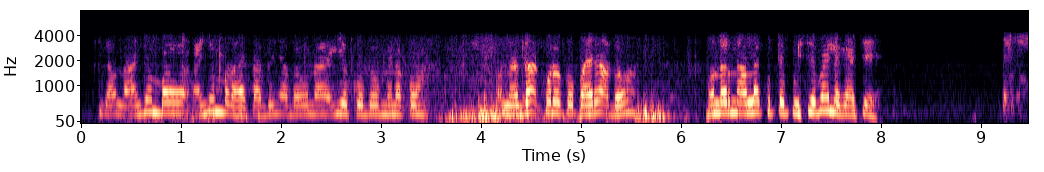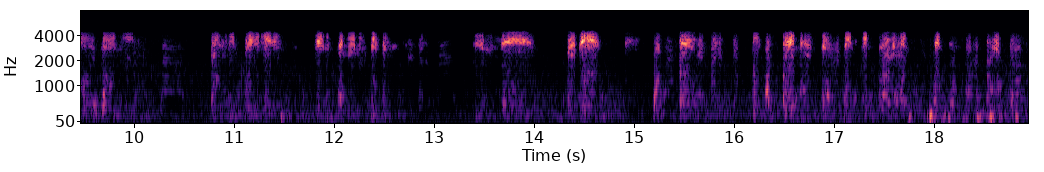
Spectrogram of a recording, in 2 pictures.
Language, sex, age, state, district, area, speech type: Santali, male, 18-30, Jharkhand, Seraikela Kharsawan, rural, conversation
